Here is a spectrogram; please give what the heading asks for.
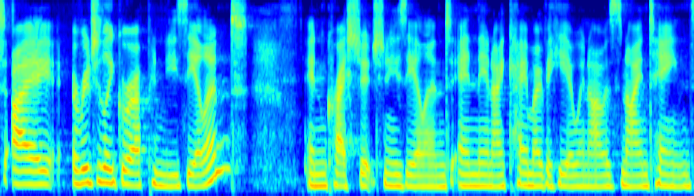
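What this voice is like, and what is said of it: Blended New Zealand-Australian accent. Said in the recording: “you kind of have a blended accent... a blended accent... haven't lost the accent... sometimes you do sound Australian though”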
